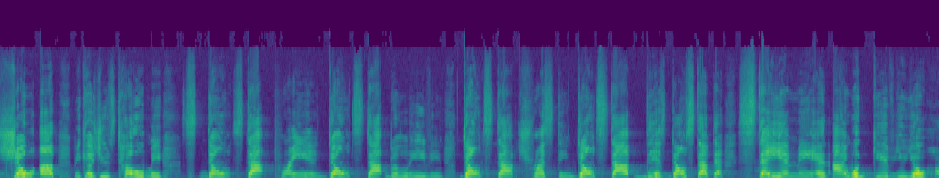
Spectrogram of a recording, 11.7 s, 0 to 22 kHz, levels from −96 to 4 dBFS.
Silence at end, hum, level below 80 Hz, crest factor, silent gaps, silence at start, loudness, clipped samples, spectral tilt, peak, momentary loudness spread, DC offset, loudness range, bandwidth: 0 s; none; -66 dBFS; 20 dB; none; 0 s; -22 LUFS; under 0.1%; -2 dB/octave; -2 dBFS; 14 LU; under 0.1%; 2 LU; 16 kHz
